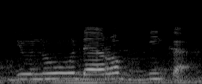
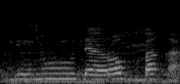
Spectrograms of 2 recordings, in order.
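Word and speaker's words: جنود ربك: Harusnya dibacanya junudabbika. Tadi Ananda bacanya junudabbaka.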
